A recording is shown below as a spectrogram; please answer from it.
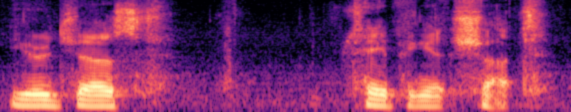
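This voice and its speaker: Speaking slowly in a lowish voice with little variation in pitch, a man walks through a how-to demonstration step by step. He's relaxed and patient, explaining each move as he goes, with background noise in the recording.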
